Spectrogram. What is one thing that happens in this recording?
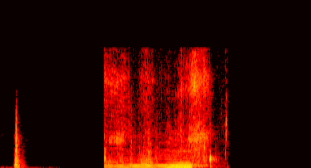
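A small creature lets out a loud, wavering cry.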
